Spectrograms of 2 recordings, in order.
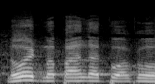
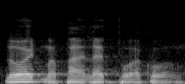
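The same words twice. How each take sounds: First: Louder, higher and sure of it; convincing declaration. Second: Said in the usual way. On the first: Shown as a demonstration. Priest urging the congregation, a louder convinced declaration. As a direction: proclaim it like you mean it. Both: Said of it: "parang hindi naman convincing".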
